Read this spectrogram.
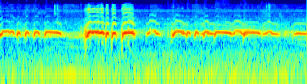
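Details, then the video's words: Local zebra dove in full loud voice, used as a lure to make other zebra doves answer: rapid bubbling trilled cooing phrases, rolling and repeated in quick succession with a brief louder burst in the middle. "Perkutut Lokal Gacor SUARA BESAR Ahlinya Bikin Semua Burung Perkutut Langsung Nyaut"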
